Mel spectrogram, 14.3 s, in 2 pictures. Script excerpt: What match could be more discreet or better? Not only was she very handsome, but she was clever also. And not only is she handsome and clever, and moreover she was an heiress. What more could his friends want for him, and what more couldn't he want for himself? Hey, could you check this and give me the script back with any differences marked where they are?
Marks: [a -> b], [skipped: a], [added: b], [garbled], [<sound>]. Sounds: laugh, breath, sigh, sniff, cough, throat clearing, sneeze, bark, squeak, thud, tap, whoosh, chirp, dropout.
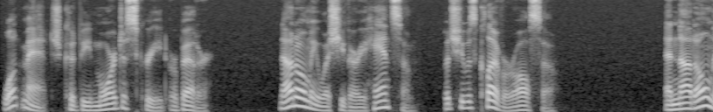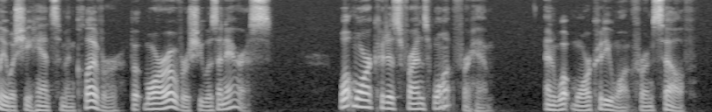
What match could be more discreet or better? Not only was she very handsome, but she was clever also. And not only [is -> was] she handsome and clever, [and -> but] moreover she was an heiress. What more could his friends want for him, and what more [couldn't -> could] he want for himself?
